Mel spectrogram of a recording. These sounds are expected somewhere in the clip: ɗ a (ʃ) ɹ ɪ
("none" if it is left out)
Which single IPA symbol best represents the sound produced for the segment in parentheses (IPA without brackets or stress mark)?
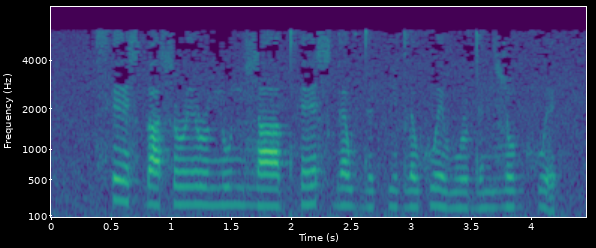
ɬ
